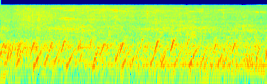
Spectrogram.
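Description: Outro sound effect: a dense run of short, quick rising chirps over a steady hiss, like bubbling water.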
